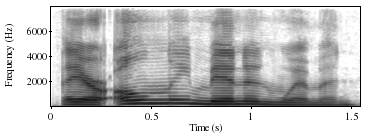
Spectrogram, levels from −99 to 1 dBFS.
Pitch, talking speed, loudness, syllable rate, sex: 205 Hz, 235 wpm, -15 LUFS, 6.5 syllables/s, female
